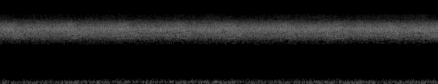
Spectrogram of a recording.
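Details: Cicada calling in summertime, a dense high whirring buzz with faint slow swells in intensity, otherwise constant from start to finish.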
